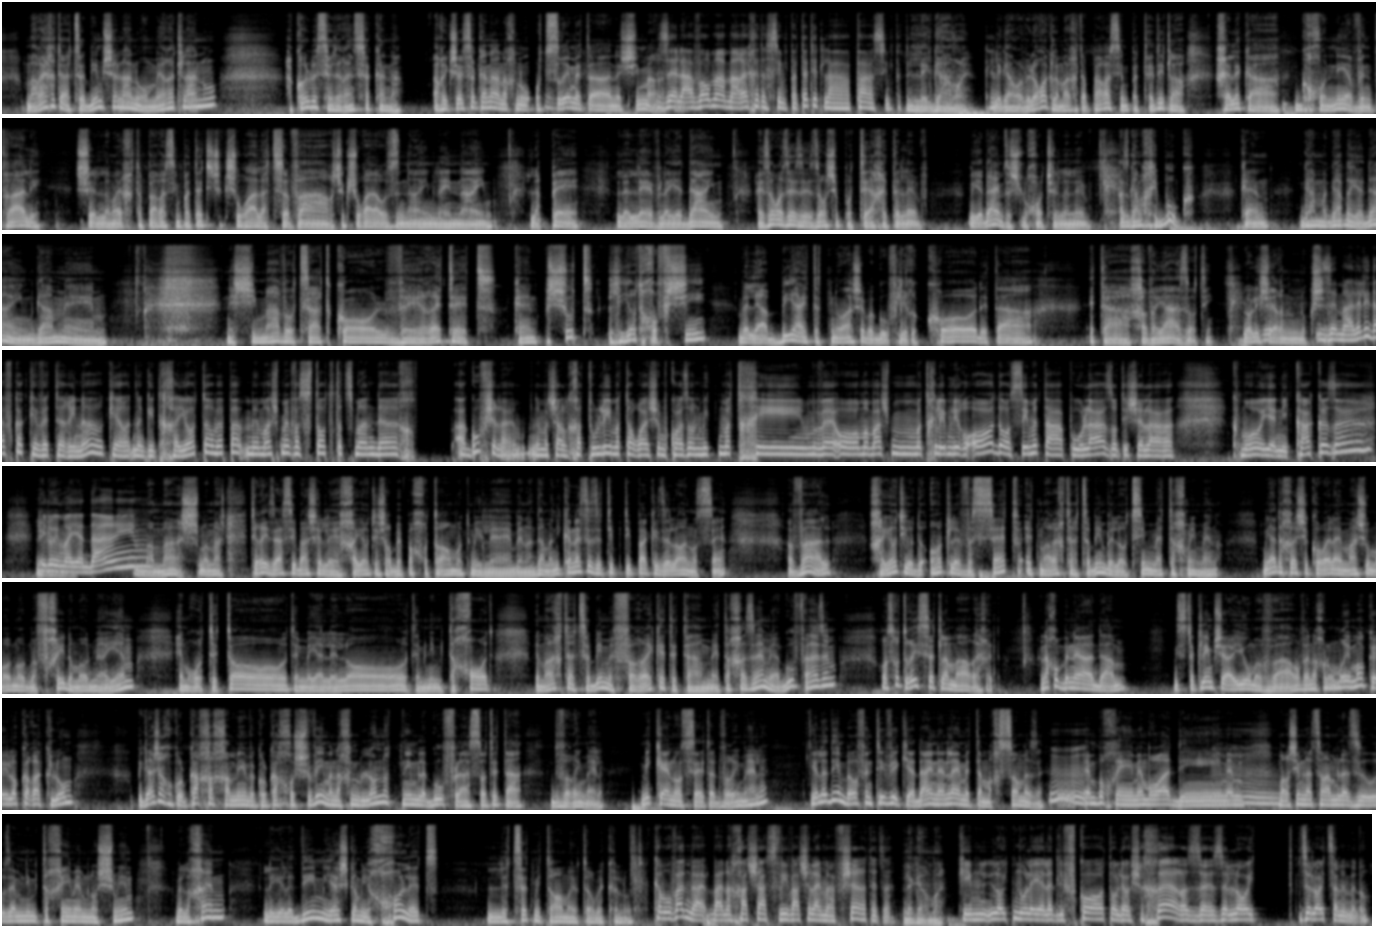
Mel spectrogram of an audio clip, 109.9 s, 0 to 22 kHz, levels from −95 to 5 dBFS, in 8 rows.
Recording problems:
squashed, flat; heavily

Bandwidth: 15 kHz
